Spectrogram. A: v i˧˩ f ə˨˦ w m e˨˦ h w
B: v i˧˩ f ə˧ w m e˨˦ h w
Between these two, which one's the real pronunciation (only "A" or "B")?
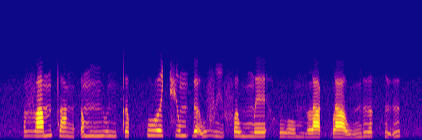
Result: B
